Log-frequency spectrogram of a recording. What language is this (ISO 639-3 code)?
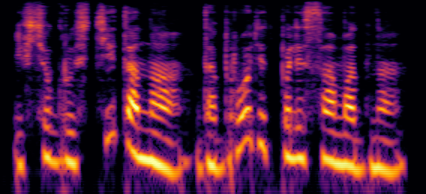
rus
